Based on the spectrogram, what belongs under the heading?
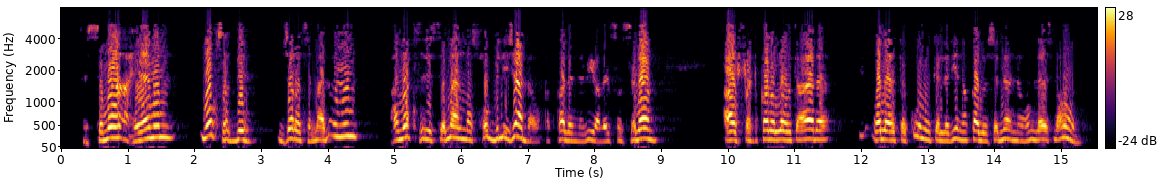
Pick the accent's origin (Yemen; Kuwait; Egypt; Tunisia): Egypt; لكن في الغالب أن الناس في هذا الزمان في بلادنا مصر كلمة علي الطلاق لا يأخذون طلاقا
